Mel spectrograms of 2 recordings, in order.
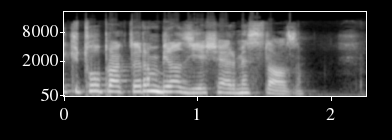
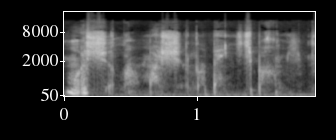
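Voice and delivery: breathless whisper from a fear of heights; hushed, nervous whisper; scared whisper; 5 dB quieter than usual. Real, not acted. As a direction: whisper it, afraid to look down. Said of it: "Yükseklik korkum var".

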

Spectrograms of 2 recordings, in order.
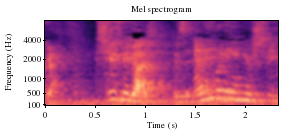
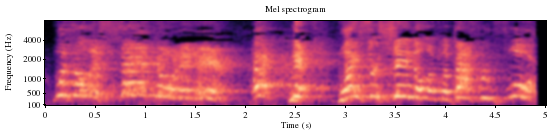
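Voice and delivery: angry yelling; 9 semitones higher than usual. Acted. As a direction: yell at Nick about the sand. Dad yells about sand.

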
